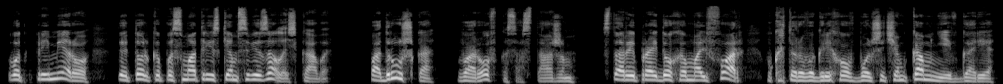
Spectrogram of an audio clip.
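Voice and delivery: loud sneering ridicule; mock each friend with scorn. Spirit mocks her friends loudly.

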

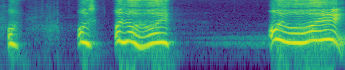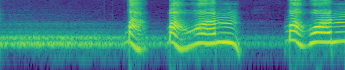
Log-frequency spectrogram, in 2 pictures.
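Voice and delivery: high, loud, sobbing cries of horror; terrified shriek. Acted. Wife sees the dead woman's ghost, shrieking high and loud in terror. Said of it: "kinh hoàng rú lên một tiếng".

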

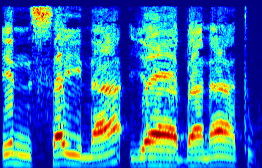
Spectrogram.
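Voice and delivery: very slow, drawn-out phrase for repeating; model reading. Shown as a demonstration. Teacher modelling the feminine plural for a student, slow model reading. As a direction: stretch each vowel, fall at the end. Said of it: "kita baca sama-sama".

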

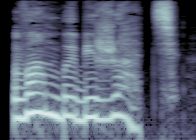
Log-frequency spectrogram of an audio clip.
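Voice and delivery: slow, weary and wry; a worn-out half-smile in the voice; tired, with a smile. A narrator's reading. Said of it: "устало улыбнулся прорицатель".

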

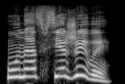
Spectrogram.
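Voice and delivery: high, drawn-out exclamation; barked reply. A narrator's reading. Woman telling caller everyone is alive, barking. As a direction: bark it out slowly on a high pitch. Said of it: "села на диван и гаркнула".

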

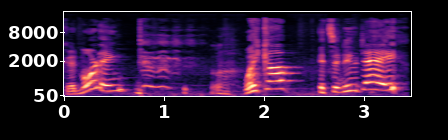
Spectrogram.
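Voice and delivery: high chirpy little-creature voice; bug's cheerful greeting. Pretend. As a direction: greet like a cheery tiny bug. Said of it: "he would have said".

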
